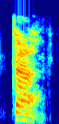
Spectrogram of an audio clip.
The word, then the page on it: k: Sanskrit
